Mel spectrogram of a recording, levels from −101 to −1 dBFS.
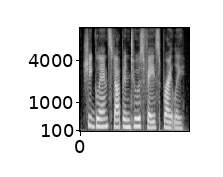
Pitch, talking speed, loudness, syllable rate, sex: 220 Hz, 190 wpm, -16 LUFS, 4.9 syllables/s, female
